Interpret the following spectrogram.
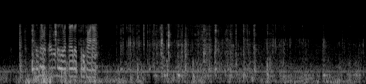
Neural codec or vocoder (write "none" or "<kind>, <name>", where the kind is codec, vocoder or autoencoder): none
